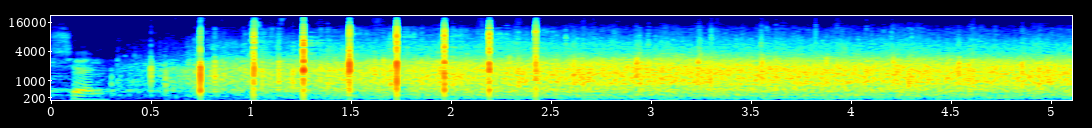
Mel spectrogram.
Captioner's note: applause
